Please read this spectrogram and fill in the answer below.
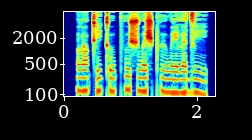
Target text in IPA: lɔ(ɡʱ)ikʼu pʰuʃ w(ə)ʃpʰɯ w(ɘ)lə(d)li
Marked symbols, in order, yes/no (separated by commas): no, yes, no, yes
